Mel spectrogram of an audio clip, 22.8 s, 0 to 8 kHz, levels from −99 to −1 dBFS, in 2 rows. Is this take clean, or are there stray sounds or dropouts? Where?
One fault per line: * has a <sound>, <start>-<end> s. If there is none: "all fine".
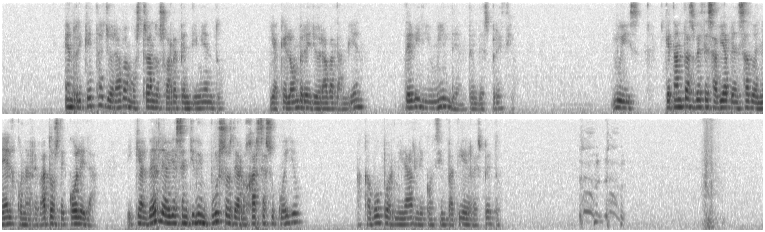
* has a cough, 20.0-20.8 s
* has a whoosh, 21.9-22.3 s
